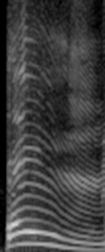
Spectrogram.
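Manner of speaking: long high-pitched "boom". Retold or imitated. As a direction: boom it out like sudden blaring speakers. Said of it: "it was just on regular volume".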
